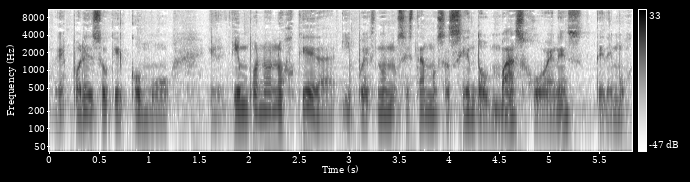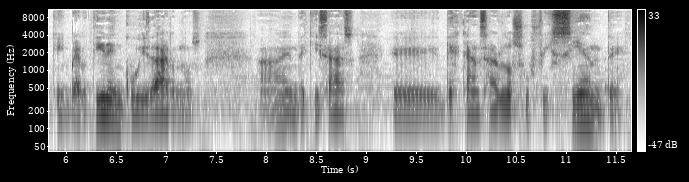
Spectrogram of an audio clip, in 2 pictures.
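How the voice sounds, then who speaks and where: A man in his thirties giving a reflective motivational talk, speaking straight to the listener and often asking rhetorical questions. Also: low-pitched. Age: 30s.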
